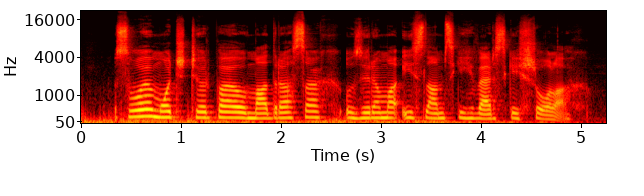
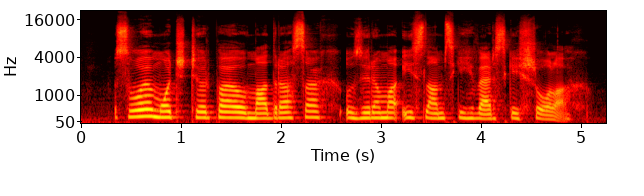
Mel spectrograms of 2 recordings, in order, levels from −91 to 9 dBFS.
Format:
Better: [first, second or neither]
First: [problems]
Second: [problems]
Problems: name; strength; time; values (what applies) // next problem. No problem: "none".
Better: second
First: background sound (Engine); 15 dB below the speech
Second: none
